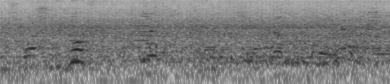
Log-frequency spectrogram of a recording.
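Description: An accordion plays a lively tune.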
